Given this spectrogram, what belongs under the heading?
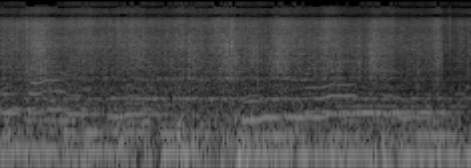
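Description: Leftover rice tossed with a little chicken frying in a pan, a steady loud hissing sizzle with a soft bubbling crackle underneath, continuous and close, with no voices.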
